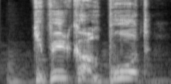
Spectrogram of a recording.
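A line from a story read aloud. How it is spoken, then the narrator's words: Little bear shouting. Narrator (Russian): крикнул медвежонок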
